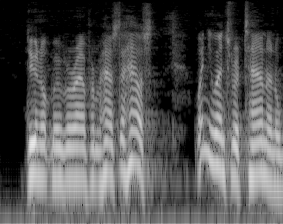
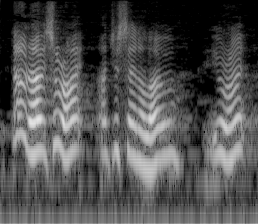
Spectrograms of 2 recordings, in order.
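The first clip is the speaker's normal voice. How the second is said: put-on high-pitched Cockney kid voice; reply as an unbothered street kid, pitched up; Cockney urchin; 9 semitones higher, 5 dB louder than usual. Cockney kid just saying hello to vicar, urchin voice. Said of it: "Real Cockney urchin type".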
